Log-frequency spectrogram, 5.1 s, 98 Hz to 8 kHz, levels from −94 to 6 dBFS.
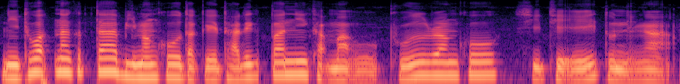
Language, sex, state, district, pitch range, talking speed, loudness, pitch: Garo, male, Meghalaya, West Garo Hills, 115-155 Hz, 105 wpm, -17 LUFS, 135 Hz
